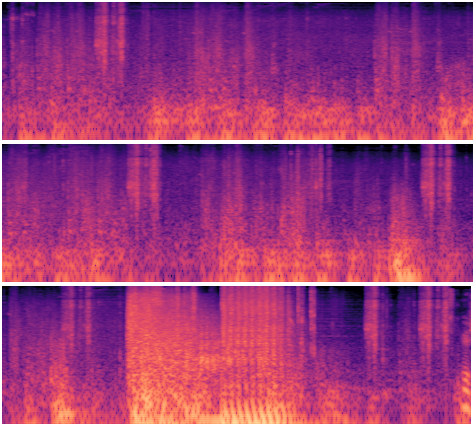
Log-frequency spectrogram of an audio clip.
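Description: Rapid gunfire in the video game Fortnite, dense bursts of shots crackling over a rumbling background, building to a loud sustained blast near the end.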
